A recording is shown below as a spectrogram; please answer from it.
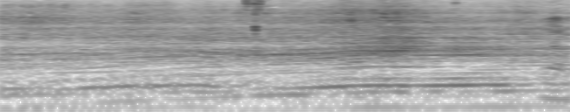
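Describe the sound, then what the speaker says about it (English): A car passes by outside with a buzzing, motorcycle-like engine note that rises and swells toward the middle and then fades, heard at a moderate distance with no speech. "Sound like a motorcycle, but that was a fucking car."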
